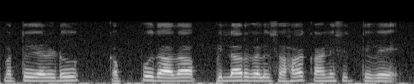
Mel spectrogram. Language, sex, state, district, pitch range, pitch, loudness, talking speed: Kannada, male, Karnataka, Bangalore, 155-175 Hz, 165 Hz, -16 LUFS, 100 wpm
